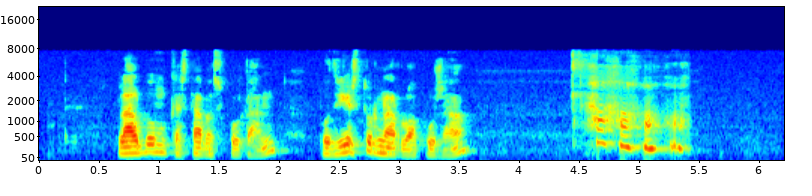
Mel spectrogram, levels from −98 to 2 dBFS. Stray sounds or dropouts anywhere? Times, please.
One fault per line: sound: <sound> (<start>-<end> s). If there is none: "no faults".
sound: laugh (4.4-5.4 s)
